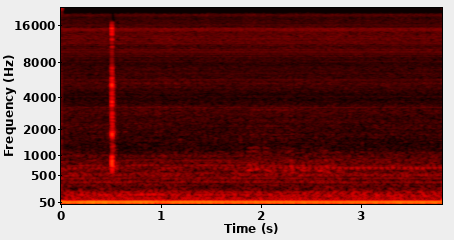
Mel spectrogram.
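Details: 2008 Nissan Murano 3.5 V6 after repair of multiple-cylinder misfires, all six plugs removed and cylinders cleaned: steady even low idle rumble, no stumbles or missed beats; misfire cleared.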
